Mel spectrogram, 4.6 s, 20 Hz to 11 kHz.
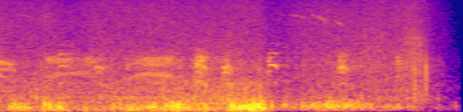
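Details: Red-necked grebe (Podiceps g. grisegena) at the Harchies marsh, Belgium, in February 2016, giving nasal, wailing and braying notes in a loose run, some drawn out, some clipped, over a steady low rumble of wind.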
